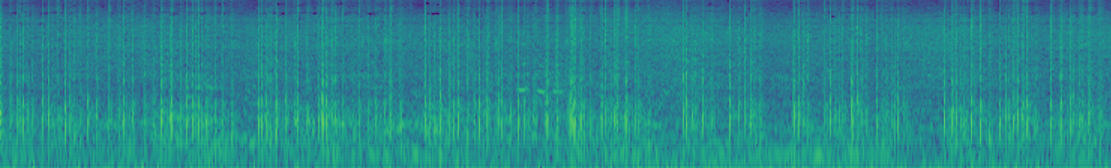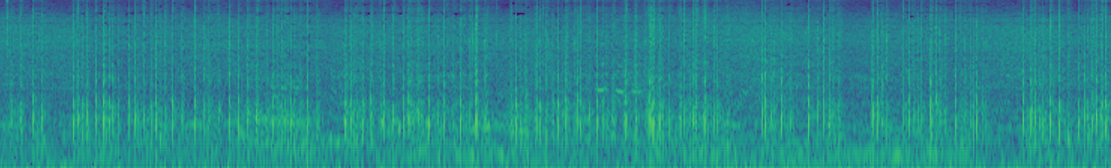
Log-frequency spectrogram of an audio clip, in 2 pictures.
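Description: Aerial fireworks display: a dense, continuous barrage of bangs and crackles from bursting shells, with music playing underneath.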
